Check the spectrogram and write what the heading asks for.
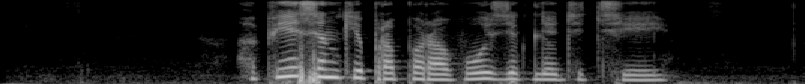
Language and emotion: Russian, sad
